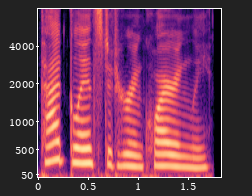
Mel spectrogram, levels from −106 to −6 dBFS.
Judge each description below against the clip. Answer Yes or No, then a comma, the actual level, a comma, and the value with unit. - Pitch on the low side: No, high, 225 Hz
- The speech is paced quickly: No, average, 165 wpm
